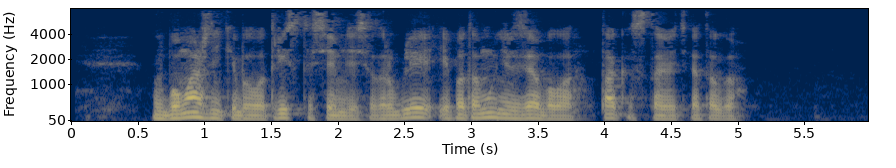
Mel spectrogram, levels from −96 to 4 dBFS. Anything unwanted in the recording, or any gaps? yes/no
no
